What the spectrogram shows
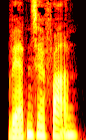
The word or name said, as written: verdenserfaren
